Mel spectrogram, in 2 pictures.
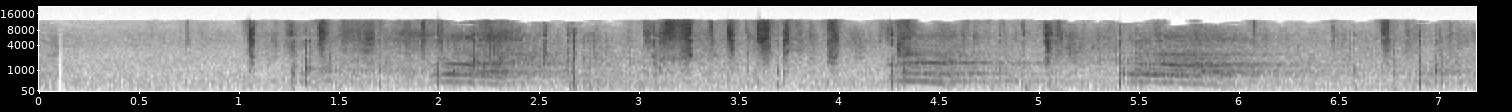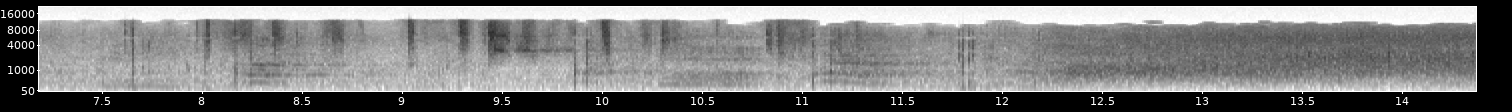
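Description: Tennis point: ball bounced before the serve, then sharp racket strikes and ball bounces, with short falling grunts from a player on the shots. Applause breaks out near the end.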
